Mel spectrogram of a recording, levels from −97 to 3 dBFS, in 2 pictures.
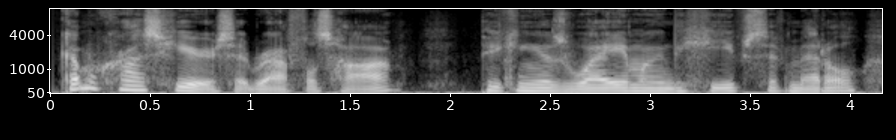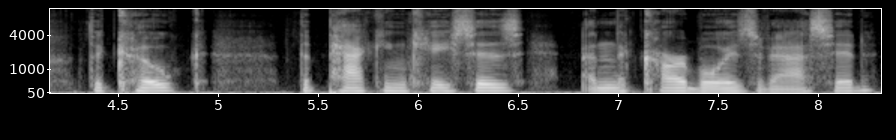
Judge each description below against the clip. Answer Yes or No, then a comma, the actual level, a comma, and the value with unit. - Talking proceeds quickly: No, average, 175 wpm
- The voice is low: Yes, low, 125 Hz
